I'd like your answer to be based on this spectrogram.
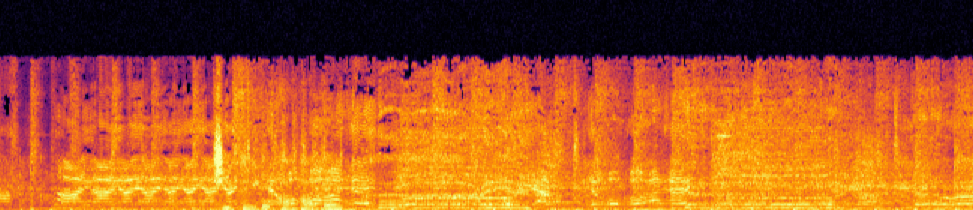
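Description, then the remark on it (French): A loud, dense rock'n'roll chorus with a full band playing steadily throughout, topped by a woman's strained, shouted vocals crying out a name, soaring and holding over the driving guitars and drums. “Il euh, y a ce, là on entend le refrain.”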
